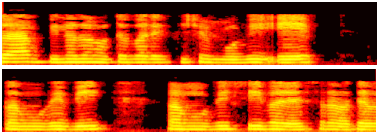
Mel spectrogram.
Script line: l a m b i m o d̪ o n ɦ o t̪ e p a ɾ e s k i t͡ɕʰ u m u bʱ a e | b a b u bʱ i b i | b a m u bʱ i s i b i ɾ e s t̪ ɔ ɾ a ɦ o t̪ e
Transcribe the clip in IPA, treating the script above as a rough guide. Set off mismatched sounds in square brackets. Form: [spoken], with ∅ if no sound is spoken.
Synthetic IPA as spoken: [ɾ] a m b i [n] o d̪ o n ɦ o t̪ e p a ɾ e [∅] k i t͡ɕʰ u m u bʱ [i] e | b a [m] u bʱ i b i | b a m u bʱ i s i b [a] ɾ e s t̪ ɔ ɾ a ɦ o t̪ e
